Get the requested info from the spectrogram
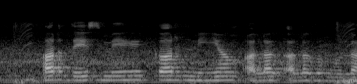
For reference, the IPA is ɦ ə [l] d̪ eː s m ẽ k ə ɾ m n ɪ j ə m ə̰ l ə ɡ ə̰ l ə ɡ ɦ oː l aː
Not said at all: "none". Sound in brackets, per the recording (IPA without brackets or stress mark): ɾ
